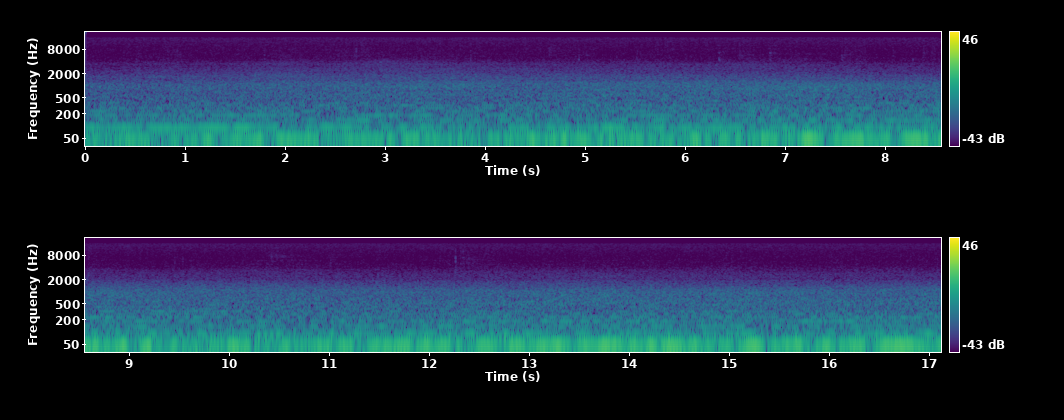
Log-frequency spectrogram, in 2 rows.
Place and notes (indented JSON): {
  "title": "Vila Franca de Xira, Portugal - tube resonance",
  "date": "2008-04-08 15:56:00",
  "description": "recorded with the microphone inside a ventilation tube while the train passes by. Recorder: M-Audio Microtrack + Canford Audio stereo preamp + hypercardioid AKG blue line mic.",
  "latitude": "38.95",
  "longitude": "-8.99",
  "timezone": "Europe/Lisbon"
}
